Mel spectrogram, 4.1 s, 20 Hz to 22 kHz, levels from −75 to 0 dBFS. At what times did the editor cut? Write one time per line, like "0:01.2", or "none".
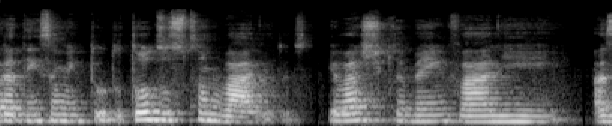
0:01.3
0:02.1
0:02.6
